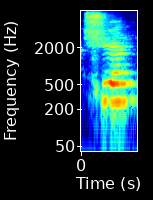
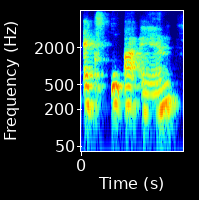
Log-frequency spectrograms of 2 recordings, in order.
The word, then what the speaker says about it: Xuan: Tadi kayaknya ada yang tanya Xuan X U A N itu bacanya A-nya agak sedikit E ya. Terus mulutnya bulat.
